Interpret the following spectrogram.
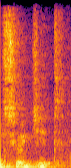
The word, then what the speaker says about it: Sujith: Did I pronounce it right? It was precisely how Indians would call it. Yeah. What does that name mean, Sujith?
